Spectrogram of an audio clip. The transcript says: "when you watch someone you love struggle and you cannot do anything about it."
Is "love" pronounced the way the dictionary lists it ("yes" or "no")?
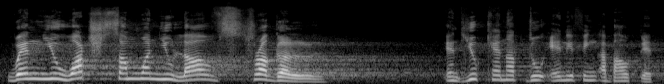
yes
